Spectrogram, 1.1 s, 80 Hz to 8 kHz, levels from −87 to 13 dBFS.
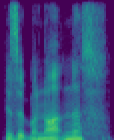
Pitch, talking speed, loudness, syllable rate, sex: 135 Hz, 155 wpm, -18 LUFS, 6.0 syllables/s, male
